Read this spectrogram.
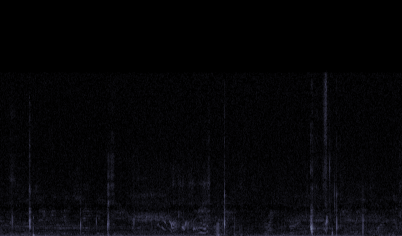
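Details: One-week-old newborn with hiccups: soft, sharp little catches repeating about every second in a quiet room.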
